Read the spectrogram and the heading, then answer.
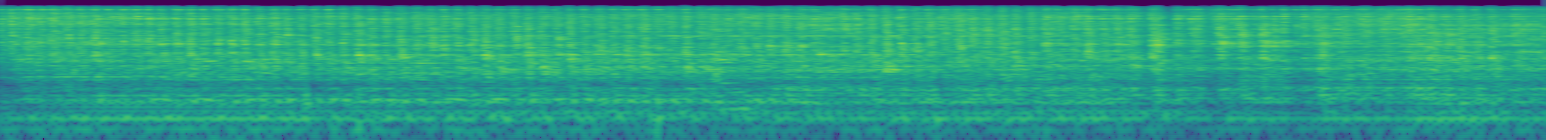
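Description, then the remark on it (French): A steady electric motor hum with a low drone runs throughout, overlaid by a continuous rough, scraping whir as a steel wood lathe turns and cuts wood, fairly loud, with no talking. “Ici j'ai un beau tour en acier avec un moteur électrique, ce qui n'a rien à voir avec les tours d'époque, qui eux étaient en bois avec un moteur à l'aide d'un apprenti qui tournait une ah manivelle.”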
